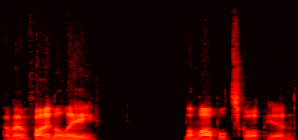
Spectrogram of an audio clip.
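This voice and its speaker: A man working as a bingo caller and host, announcing each item in a measured way with spaced-out names. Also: fairly high pitch, fairly even intonation, clean tone, muffled recording.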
